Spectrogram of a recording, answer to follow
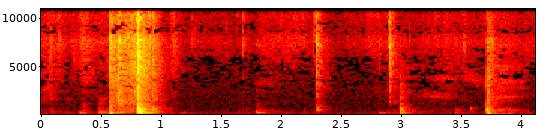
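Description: Bottles being handled on a desk: a rustling clunk about a second in, a few faint clicks, and a sharp knock near the end as one is picked up or set down.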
